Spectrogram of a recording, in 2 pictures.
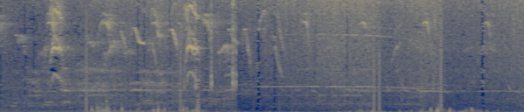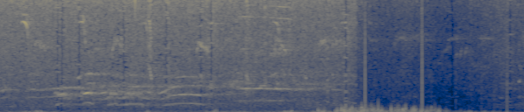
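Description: Calls of teal ducks at Pedra da Cebola park in Vitória, Espírito Santo, come in short, fairly close bursts through the middle of the clip over busy outdoor background noise, with other noises at the start and end.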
